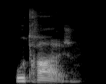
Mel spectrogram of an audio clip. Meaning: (noun) 1. offence, insult, contempt 2. onslaught 3. contempt (e.g. of court); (verb) inflection of outrager: first/third-person singular present indicative/subjunctive
- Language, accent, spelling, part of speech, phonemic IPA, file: French, France, outrage, noun / verb, /u.tʁaʒ/, LL-Q150 (fra)-outrage.wav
